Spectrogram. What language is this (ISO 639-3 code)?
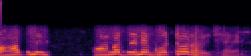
mai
